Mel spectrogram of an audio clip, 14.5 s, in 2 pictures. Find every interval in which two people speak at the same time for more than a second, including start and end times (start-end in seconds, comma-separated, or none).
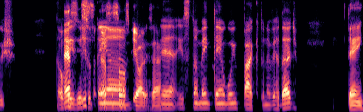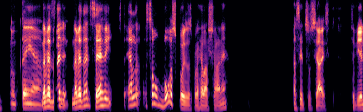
1.3-2.6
